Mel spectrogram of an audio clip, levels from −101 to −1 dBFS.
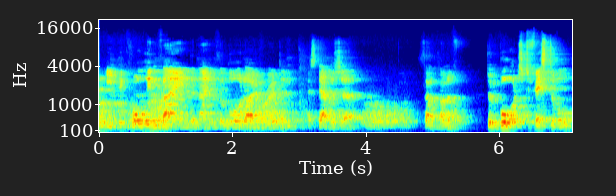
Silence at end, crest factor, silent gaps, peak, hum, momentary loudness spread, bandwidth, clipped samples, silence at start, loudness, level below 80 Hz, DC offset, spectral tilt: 0 s; 22 dB; none; -8 dBFS; none; 15 LU; 14 kHz; under 0.1%; 0 s; -30 LUFS; -82 dBFS; under 0.1%; -2 dB/octave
